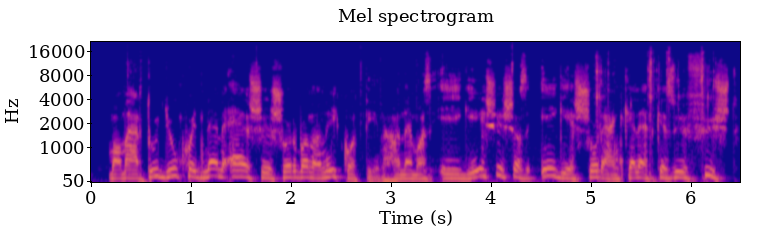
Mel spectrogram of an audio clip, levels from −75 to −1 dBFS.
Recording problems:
household noises; loud; throughout; 7 dB below the speech

